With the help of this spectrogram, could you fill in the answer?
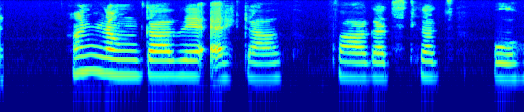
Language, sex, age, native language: Icelandic, female, 11, German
